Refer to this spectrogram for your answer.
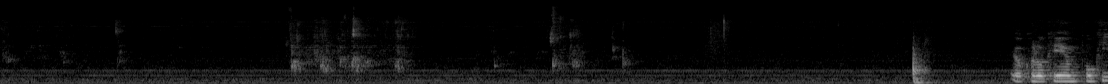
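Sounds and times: low steady hum: 0:00.0 - 0:11.0
plastic jug knocking on wood: 0:09.1 - 0:09.4.

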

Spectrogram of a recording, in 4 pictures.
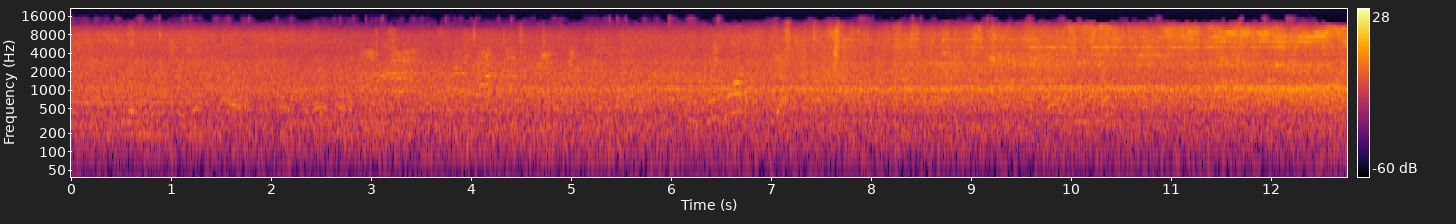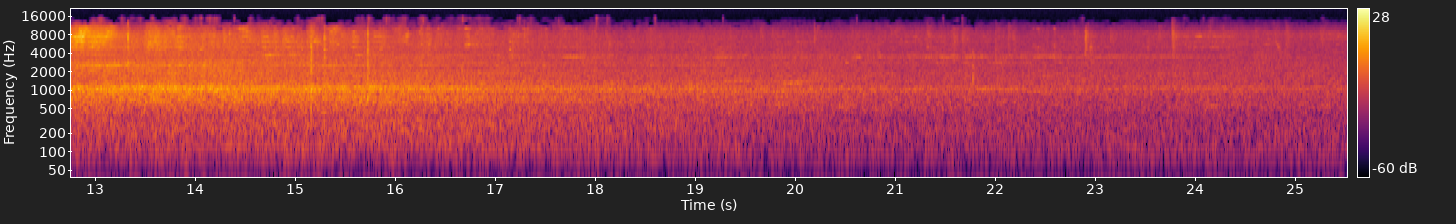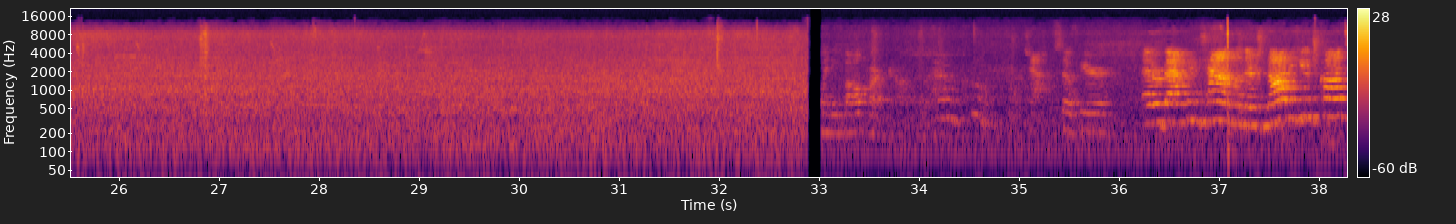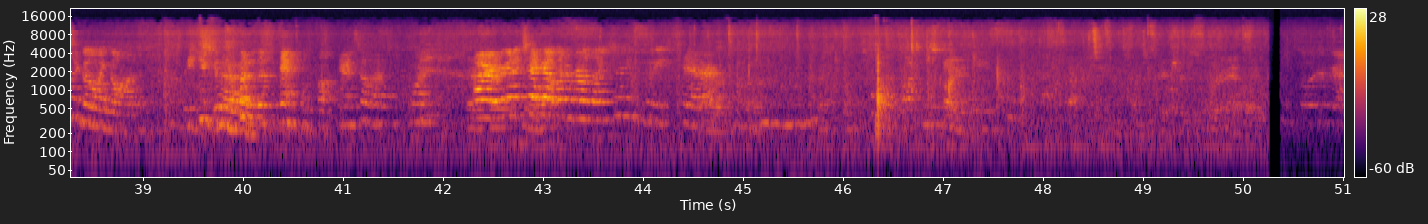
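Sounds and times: light-rail train rumble: 0:00.0 - 0:32.9
high-pitched wheel squeal: 0:08.4 - 0:18.2, 0:19.1 - 0:24.5.

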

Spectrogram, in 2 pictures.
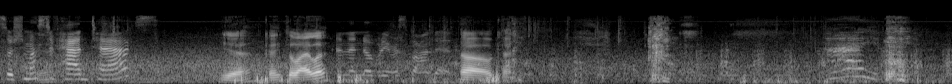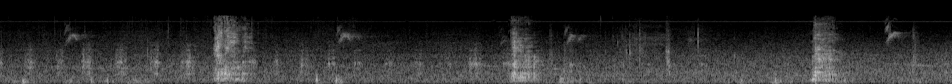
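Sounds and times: dog coughing harshly: 0:06.5 - 0:07.0, 0:08.8 - 0:09.2, 0:11.6 - 0:12.2, 0:17.6 - 0:18.1.

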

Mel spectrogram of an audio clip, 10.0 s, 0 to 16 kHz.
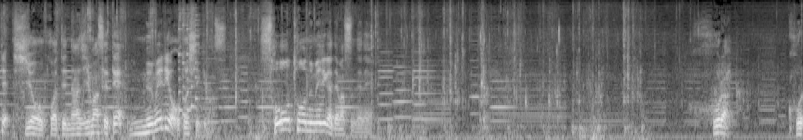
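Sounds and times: wet squishing of hands kneading fish: 0:00.0 - 0:09.4
background music with held notes: 0:00.0 - 0:10.0.

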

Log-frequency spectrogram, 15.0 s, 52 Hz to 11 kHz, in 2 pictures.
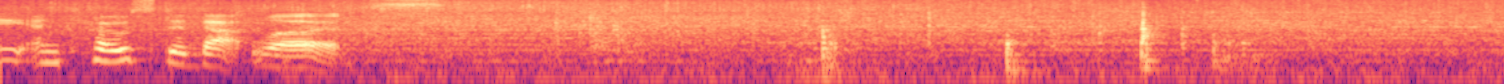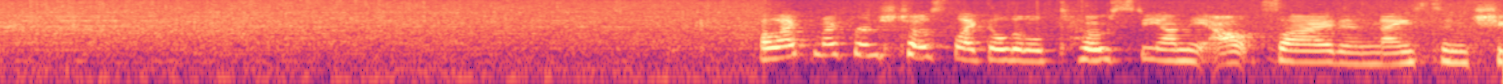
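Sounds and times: frying sizzle: 0:00.0 - 0:15.0
spatula knocking against pan: 0:05.0 - 0:06.1.

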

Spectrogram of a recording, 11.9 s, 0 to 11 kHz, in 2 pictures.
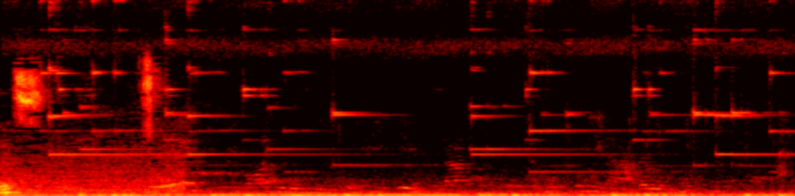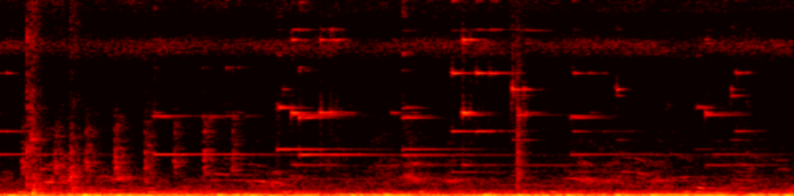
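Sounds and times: steady low hum: 0:00.0 - 0:06.2
chimes ringing: 0:00.0 - 0:11.9.

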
